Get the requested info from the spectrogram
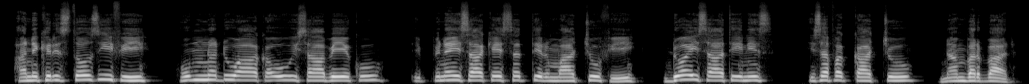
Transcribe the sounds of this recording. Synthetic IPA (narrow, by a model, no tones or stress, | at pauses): ʔɐnɪk̬ɪɾɪst̪o̞ːs̬iːfɪ | hʊmnɐd̪ʊaːkɐʔuːɪsaːbe̞ːkuː | ᶑɪpːɪnɐɪsaːke̞ːsːɐt̪ːɪɪɾmaːt͡ʃːuːfɪ | d̪ʊʔɐɪsaːt̪iːnɪs | ɪs̬ɐfɐkːaːt͡ʃːuː | nɐmbɐɾbaːd̪ɐ̥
